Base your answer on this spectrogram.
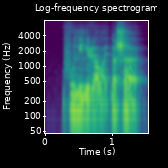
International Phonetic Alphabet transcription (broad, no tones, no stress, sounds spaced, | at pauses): f u lʲ ɛ lʲ ɯ ɭ e lˠ ḛ ɠ ɐ ʂ ɐ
